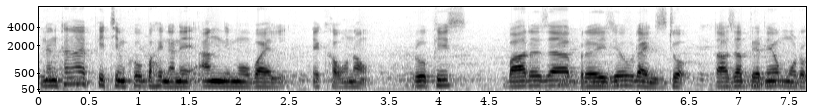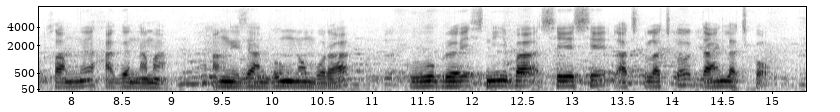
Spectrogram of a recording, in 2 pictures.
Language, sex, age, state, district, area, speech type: Bodo, male, 30-45, Assam, Kokrajhar, rural, read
